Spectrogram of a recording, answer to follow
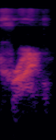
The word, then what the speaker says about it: Krile: It's funny, because her name is actually Krile.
